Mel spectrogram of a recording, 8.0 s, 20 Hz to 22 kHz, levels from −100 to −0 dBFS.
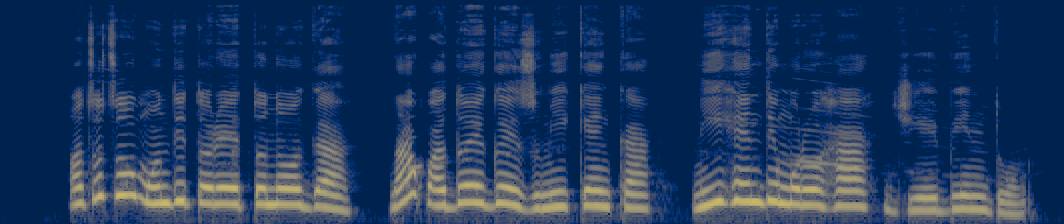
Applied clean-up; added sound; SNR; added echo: neural mask model DeepFilterNet 3.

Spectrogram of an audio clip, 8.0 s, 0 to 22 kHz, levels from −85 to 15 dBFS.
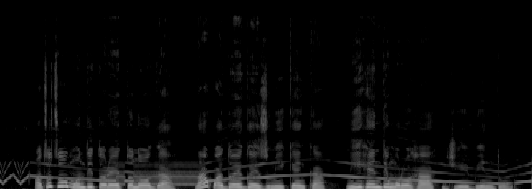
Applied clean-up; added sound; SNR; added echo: none; Motor vehicle (road) / Siren; 20 dB; none.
